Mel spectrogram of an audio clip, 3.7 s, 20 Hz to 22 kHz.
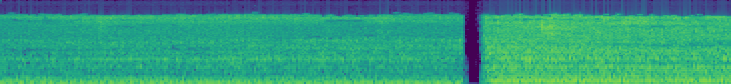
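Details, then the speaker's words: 1986 Ford Ranger XLT SuperCab 4x4, abandoned 16 years, running on varnish-smelling old gas from the front tank: even, steady low rumble at idle with no stumbles or knocks; idles smoothly. "all right so apparently it uh runs pretty good idles uh pretty smoothly and it has May since the first time I started it"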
